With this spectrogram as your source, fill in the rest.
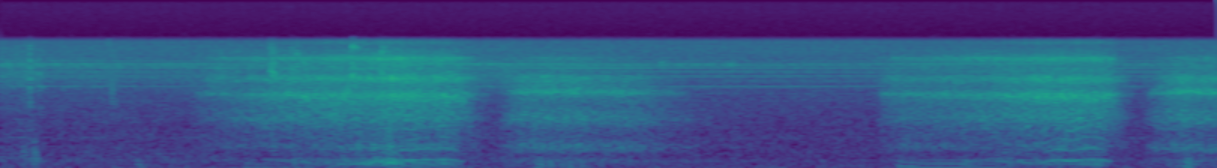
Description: haahaha she was snoring like so loud.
